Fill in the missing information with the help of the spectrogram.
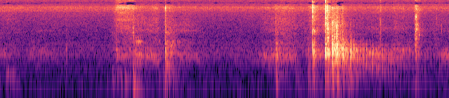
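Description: Small clicks and clatter of cosmetics being handled, with a lipstick tube being capped and opened. The loudest clatter comes about five seconds in.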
